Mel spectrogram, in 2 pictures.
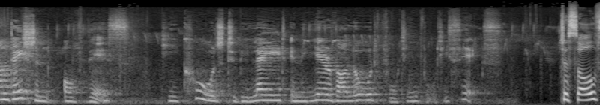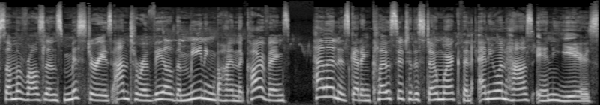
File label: Rosslyn Chapel Doc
